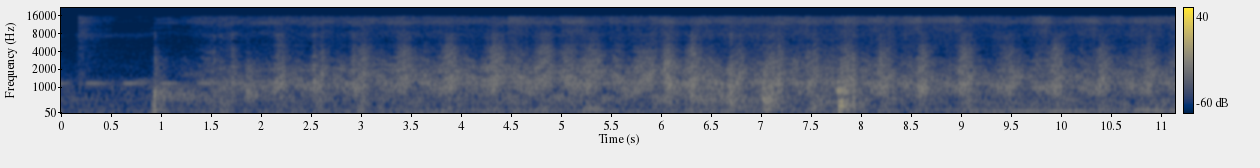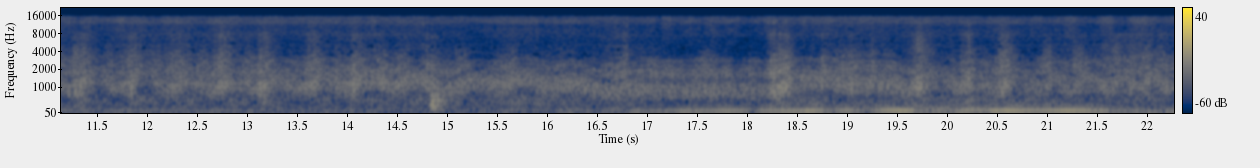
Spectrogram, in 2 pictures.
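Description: Handheld gas torch burning with a steady hiss and faint crackling, starting about a second in. It is being passed over wet acrylic paint treated with silicone spray, to pop surface bubbles and bring up cells in the pour.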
